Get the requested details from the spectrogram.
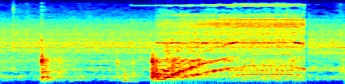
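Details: MPS Medical Pharm/Pump II, a microprocessor-controlled, dual-mode, quadruple-rotor peristaltic pump, filling an elastomeric pump for pharmacy IV admixture: a click, steady motor whine with fast rhythmic rotor pulsing, then a sharp stop click.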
